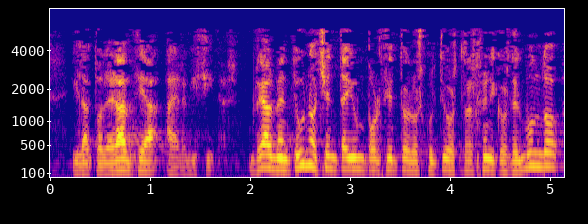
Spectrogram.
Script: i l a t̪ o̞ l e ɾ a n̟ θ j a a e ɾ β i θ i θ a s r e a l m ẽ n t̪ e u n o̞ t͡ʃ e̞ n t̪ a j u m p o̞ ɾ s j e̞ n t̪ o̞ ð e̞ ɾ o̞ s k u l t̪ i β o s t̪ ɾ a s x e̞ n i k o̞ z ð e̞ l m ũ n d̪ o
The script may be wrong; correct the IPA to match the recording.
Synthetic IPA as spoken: i l a t̪ o̞ l e ɾ a n̟ θ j a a e ɾ β i θ i ð a s r e a l m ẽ n t̪ e u n o̞ t͡ʃ e̞ n t̪ a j u m p o̞ ɾ θ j e̞ n t̪ o̞ ð e̞ l o̞ s k u l t̪ i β o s t̪ ɾ a s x e̞ n i k o̞ z ð e̞ l m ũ n d̪ o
